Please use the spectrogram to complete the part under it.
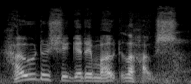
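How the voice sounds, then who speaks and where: An actor playing a wry, deliberate senior police detective, a man questioning his team in a radio drama. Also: on the high side, animated, vocal fry, fairly bright tone, a little hiss or hum. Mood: musing, sceptical. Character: wry senior detective leading a case briefing.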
